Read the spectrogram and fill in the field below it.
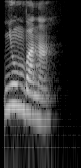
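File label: "нюмбана", Komi, female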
